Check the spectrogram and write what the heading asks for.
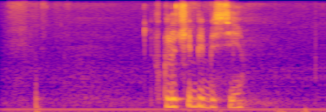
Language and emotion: Russian, neutral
